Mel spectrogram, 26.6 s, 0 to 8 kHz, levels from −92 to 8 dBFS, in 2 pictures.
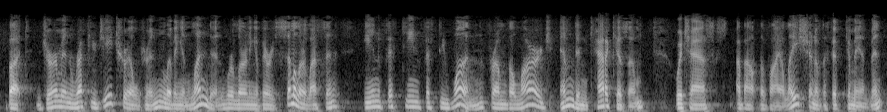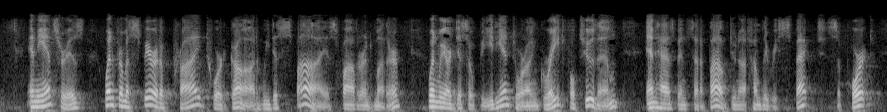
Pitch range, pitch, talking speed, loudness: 95-140 Hz, 115 Hz, 145 wpm, -20 LUFS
